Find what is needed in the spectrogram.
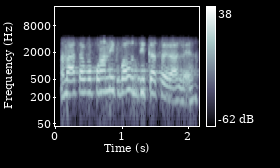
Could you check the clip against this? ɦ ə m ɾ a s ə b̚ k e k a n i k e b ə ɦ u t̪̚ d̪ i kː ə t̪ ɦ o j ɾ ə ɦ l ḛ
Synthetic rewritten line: ɦ ə m ɾ a s ə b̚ k e p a n i k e b ə ɦ u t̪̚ d̪ i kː ə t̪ ɦ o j ɾ ə ɦ l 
